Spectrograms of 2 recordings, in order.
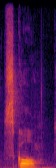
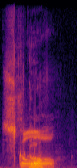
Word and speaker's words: skål: Skål. – Skål.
